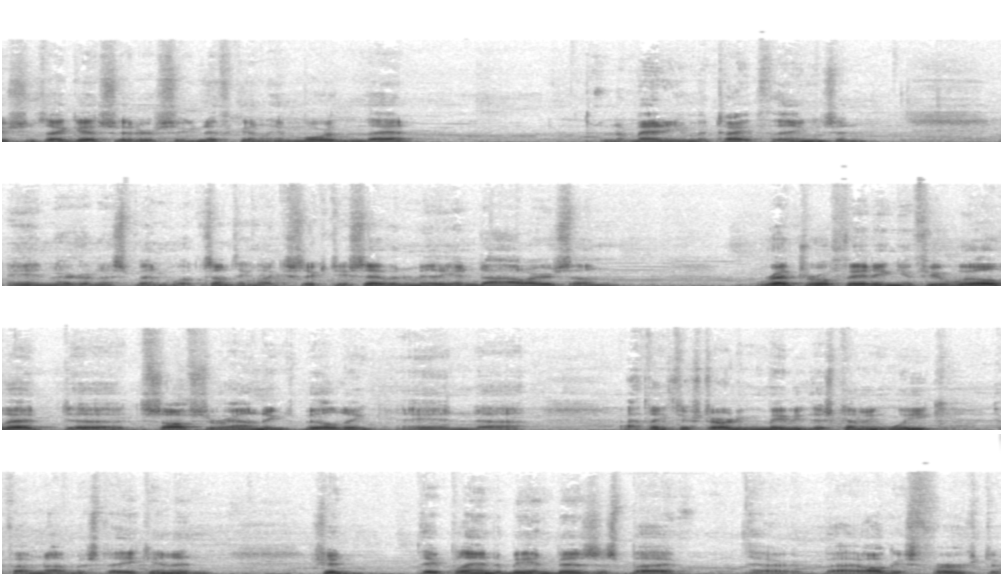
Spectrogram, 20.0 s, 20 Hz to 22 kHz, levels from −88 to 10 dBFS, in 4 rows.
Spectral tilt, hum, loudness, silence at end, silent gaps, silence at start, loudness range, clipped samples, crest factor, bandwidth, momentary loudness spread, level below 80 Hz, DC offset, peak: -6 dB/octave; none; -22 LUFS; 0 s; none; 0 s; 7 LU; under 0.1%; 20 dB; 16 kHz; 14 LU; -38 dBFS; under 0.1%; -2 dBFS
